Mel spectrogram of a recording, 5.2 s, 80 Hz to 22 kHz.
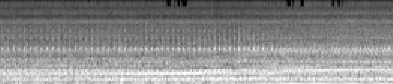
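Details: Mercedes W211 2009 3.5 engine at idle: a light, uneven ticking knock over a steady hum; engine knock, source not pinned down.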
